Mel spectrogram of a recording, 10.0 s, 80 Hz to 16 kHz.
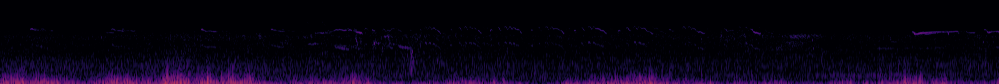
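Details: At a Charlo, Montana osprey nest at hatch time, 12 June 2024, recorded by a nest cam: a chattering string of high upslurred whistles in the middle, with fainter scattered notes before and after, all against gusty wind.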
